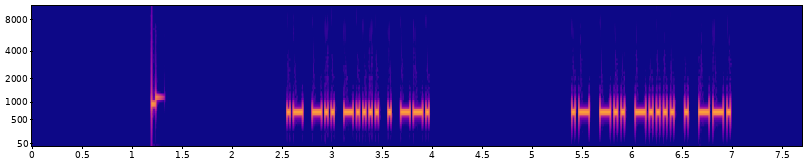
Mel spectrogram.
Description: Morse code, heard as a keyed tone, about 31 wpm, 700 Hz. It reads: AD6EG AD6EG
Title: Speed Racing - USA 2x2 Call Signs 25wpm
